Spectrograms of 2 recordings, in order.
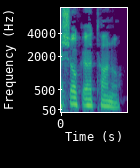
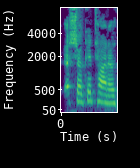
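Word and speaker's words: Ahsoka Tano: Ashoka Tano. – Ashoka Tano.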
